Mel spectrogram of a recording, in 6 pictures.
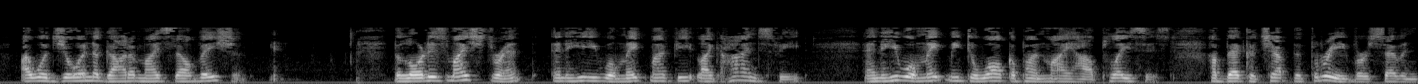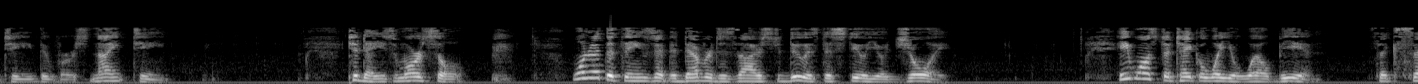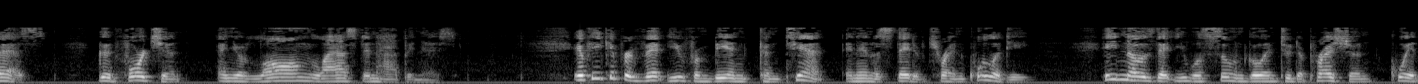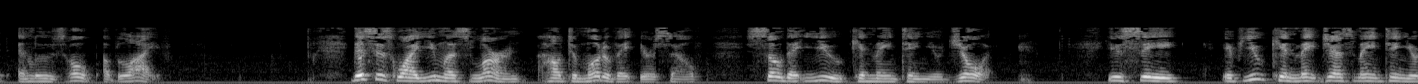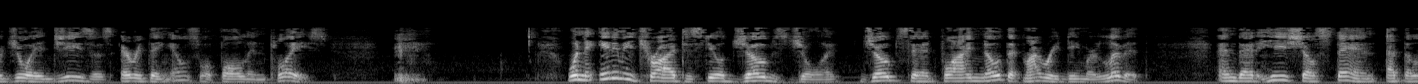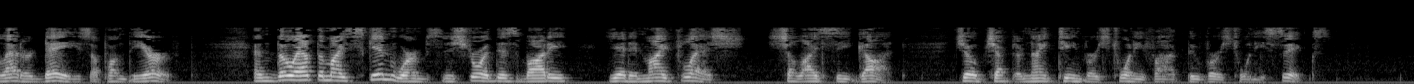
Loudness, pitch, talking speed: -21 LUFS, 135 Hz, 135 wpm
